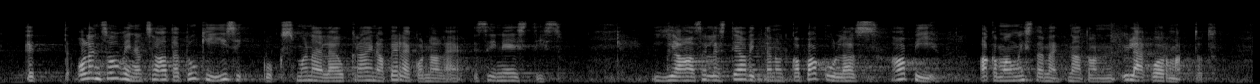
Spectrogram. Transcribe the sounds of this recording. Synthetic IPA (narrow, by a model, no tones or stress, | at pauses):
e̞t̪ːo̞le̞nso̞ːvinud̪̥sɑːd̪̥ɑt̪uɡiisikːuksmɤne̞leukrɑjnɑpe̞ɾe̞ko̞nːɑlḛsiːne̞ːst̪is | jɑse̞lːe̞st̪ːeɑvit̪ːˑɑnud̪̥̚kɑpɑɡ̥ulɑsɑb̥i | ɑɡ̥ɑmɑmujst̪ɑne̞t̪nɑd̪̥o̞nylɛko̞ːrmɑ̰t̪ːˑud̪̥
